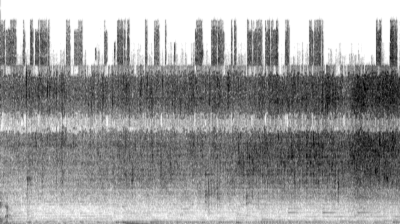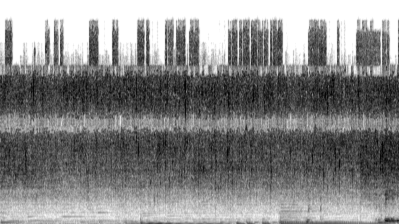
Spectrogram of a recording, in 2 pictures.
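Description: Butter sizzling in a pan heating for paneer butter masala, a steady frying hiss with clattering and a louder burst of sizzle later on, no talk over it.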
